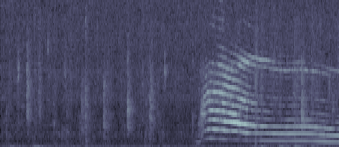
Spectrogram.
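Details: Domestic cat among fourteen cats eating indoors on the last day before a rescued calico leaves for adoption; soft chewing clicks and crunches, then one long, clear, harmonic-rich meow that rises briefly and slowly falls, held nearly two seconds.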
